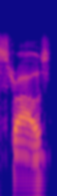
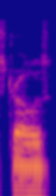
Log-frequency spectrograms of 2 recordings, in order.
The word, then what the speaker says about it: Strauss: Oppenheimer like for Louis Strauss and then for the role of Ken yeah correction it's pronounced straws oh see we we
